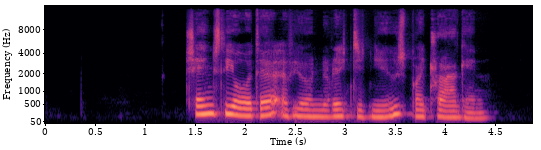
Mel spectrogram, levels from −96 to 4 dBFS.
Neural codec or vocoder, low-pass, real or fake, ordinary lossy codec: codec, 32 kHz, 1.9 kbps, SNAC; 14.4 kHz; fake; none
